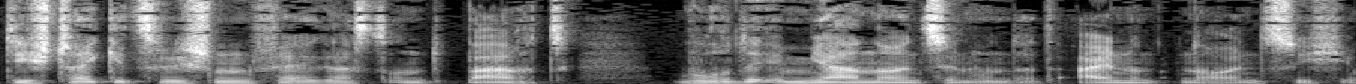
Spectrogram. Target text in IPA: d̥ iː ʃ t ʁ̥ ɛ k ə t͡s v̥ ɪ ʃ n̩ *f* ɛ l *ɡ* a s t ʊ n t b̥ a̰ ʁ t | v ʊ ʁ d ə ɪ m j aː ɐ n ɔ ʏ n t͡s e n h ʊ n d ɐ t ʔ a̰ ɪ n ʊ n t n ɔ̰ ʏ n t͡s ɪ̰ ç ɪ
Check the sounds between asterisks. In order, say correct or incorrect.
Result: correct, correct

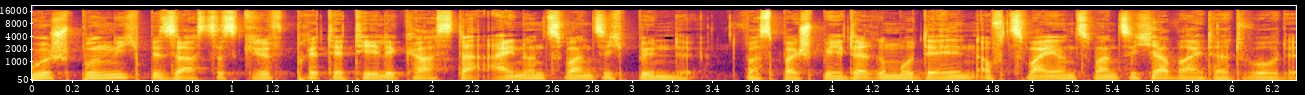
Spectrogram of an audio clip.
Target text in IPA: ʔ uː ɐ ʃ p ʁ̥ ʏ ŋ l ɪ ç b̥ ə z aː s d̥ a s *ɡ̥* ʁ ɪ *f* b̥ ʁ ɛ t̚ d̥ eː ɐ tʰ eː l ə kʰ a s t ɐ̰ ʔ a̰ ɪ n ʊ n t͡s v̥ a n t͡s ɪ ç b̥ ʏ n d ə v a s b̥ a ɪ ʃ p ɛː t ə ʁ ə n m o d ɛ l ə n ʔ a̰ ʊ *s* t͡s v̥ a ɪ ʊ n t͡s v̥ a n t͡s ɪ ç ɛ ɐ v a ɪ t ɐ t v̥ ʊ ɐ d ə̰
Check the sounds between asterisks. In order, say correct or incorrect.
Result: correct, correct, incorrect

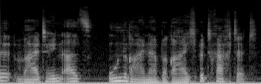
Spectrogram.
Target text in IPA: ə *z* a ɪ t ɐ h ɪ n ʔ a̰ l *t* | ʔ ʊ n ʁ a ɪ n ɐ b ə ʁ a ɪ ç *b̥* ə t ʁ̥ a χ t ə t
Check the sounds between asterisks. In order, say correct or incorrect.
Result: incorrect, incorrect, correct

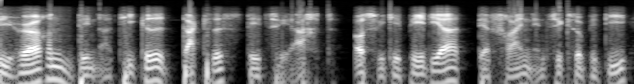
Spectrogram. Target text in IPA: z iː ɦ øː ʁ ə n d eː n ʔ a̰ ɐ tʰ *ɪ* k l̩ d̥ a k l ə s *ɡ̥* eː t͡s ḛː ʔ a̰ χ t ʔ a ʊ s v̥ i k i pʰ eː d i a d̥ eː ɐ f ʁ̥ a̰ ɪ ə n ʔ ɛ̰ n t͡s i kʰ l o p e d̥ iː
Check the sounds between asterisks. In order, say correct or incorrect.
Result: incorrect, incorrect

